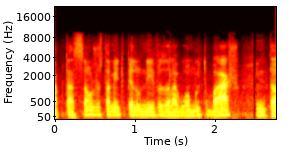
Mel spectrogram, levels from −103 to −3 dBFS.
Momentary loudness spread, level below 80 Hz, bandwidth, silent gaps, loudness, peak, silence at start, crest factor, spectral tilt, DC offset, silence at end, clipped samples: 7 LU; -48 dBFS; 9.4 kHz; none; -21 LUFS; 0 dBFS; 0 s; 20 dB; -6.5 dB/octave; under 0.1%; 0 s; under 0.1%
